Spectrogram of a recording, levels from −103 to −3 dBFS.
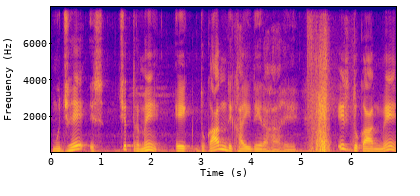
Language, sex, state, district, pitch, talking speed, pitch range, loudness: Hindi, male, Madhya Pradesh, Dhar, 110 Hz, 115 wpm, 100-130 Hz, -19 LUFS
